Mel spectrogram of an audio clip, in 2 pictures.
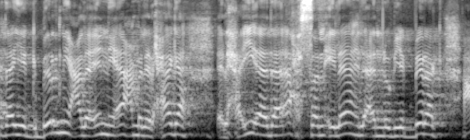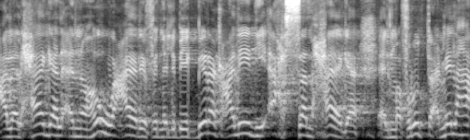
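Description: A man's voice: on the high side, echoey room. A man with an Egyptian Arabic accent preaching a sermon as pastor, talking conversationally and acting out the objections of his listeners.

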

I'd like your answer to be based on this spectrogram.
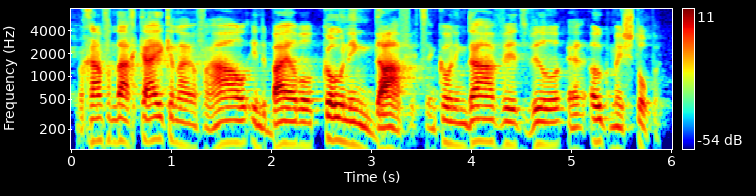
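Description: A man's voice: mid-range voice, moderate pace, fairly bright tone. A man preaching a sermon as pastor, telling a story and engaging listeners with questions, often repeating words as he goes.

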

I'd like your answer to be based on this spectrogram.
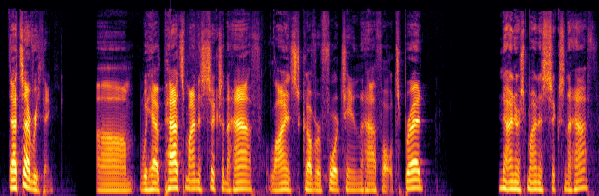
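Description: A young man talking fast and loose as he runs through his betting picks, filler words everywhere. His voice is smooth and clear, mid-pitched. The sound is dry and close. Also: a bit bright, no room sound. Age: young adult. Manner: fast, casual, with frequent ums. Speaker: podcast host. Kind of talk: solo sports betting picks rundown.

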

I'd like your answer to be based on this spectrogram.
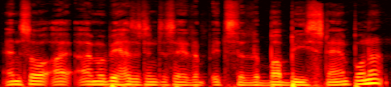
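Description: Guy chatting casually, mellow voice, repeats himself to make a point, really dry sound. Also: medium pitch, steady tone, a little fast, dry recording. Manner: repeats phrases for emphasis. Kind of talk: casual reflective discussion.

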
